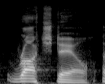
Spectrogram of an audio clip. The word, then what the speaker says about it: Rochdale: Rosianna, how do you say Rochdale? Rochdale, apparently, but Britisher.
